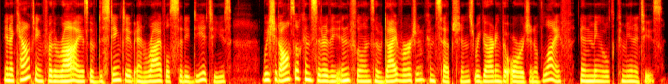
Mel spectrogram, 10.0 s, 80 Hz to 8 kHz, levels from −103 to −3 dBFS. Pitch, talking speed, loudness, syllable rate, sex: 190 Hz, 170 wpm, -16 LUFS, 5.7 syllables/s, female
